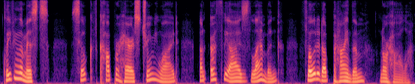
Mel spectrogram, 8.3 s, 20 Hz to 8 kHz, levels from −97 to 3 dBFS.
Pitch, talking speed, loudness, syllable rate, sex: 140 Hz, 115 wpm, -20 LUFS, 4.1 syllables/s, male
